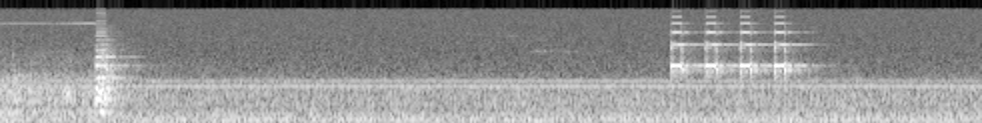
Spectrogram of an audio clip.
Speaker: the four beeps error is saying that the main brush is not turning normally caused by a lot of dirt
